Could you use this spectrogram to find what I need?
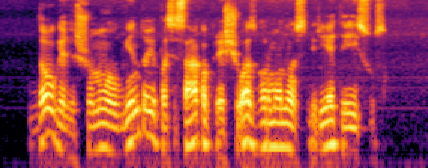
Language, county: Lithuanian, Panevėžys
